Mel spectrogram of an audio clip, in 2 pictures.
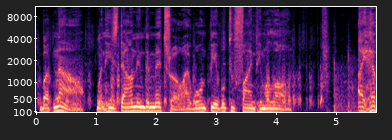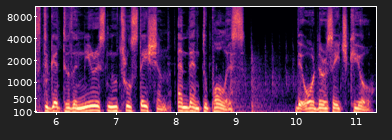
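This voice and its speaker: An actor playing a serious soldier who narrates his mission in measured, reflective tones in a video game. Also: on the low side, a little hiss or hum, lightly acted. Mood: reflective, sombre. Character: sombre soldier hero recounting his mission.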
